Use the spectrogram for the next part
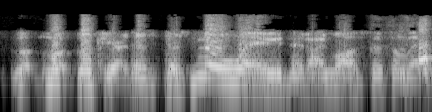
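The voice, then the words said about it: Poor imitation of another person's voice. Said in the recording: “That's the worst Trump impression I've ever heard in my life.”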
